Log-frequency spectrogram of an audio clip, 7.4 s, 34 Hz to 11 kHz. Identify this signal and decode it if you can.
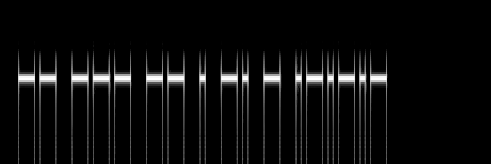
Morse code, heard as a keyed tone, about 15 wpm, 700 Hz. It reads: MOMENT.
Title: Sentences from Top 1000 Words 15wpm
